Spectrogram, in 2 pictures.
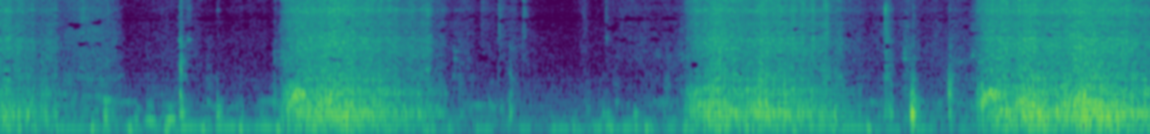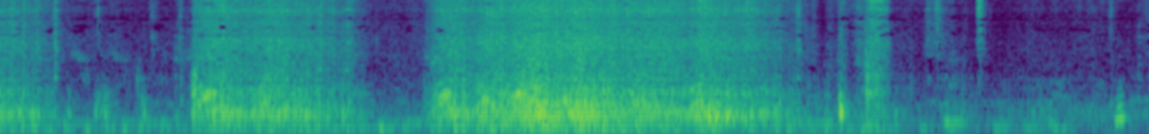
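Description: A sewing machine stitching a bracket-style blouse, running in four or five whirring bursts of a couple of seconds each, separated by short pauses with light handling clicks.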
